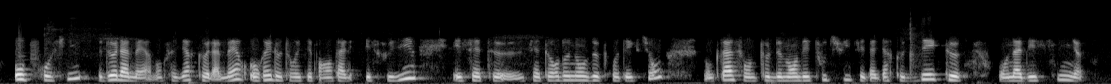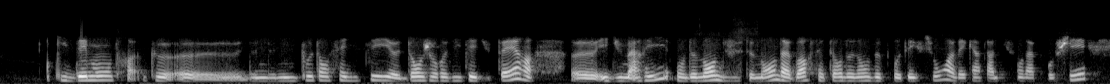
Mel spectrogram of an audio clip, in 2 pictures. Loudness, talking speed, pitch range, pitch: -18 LUFS, 170 wpm, 170-235 Hz, 185 Hz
